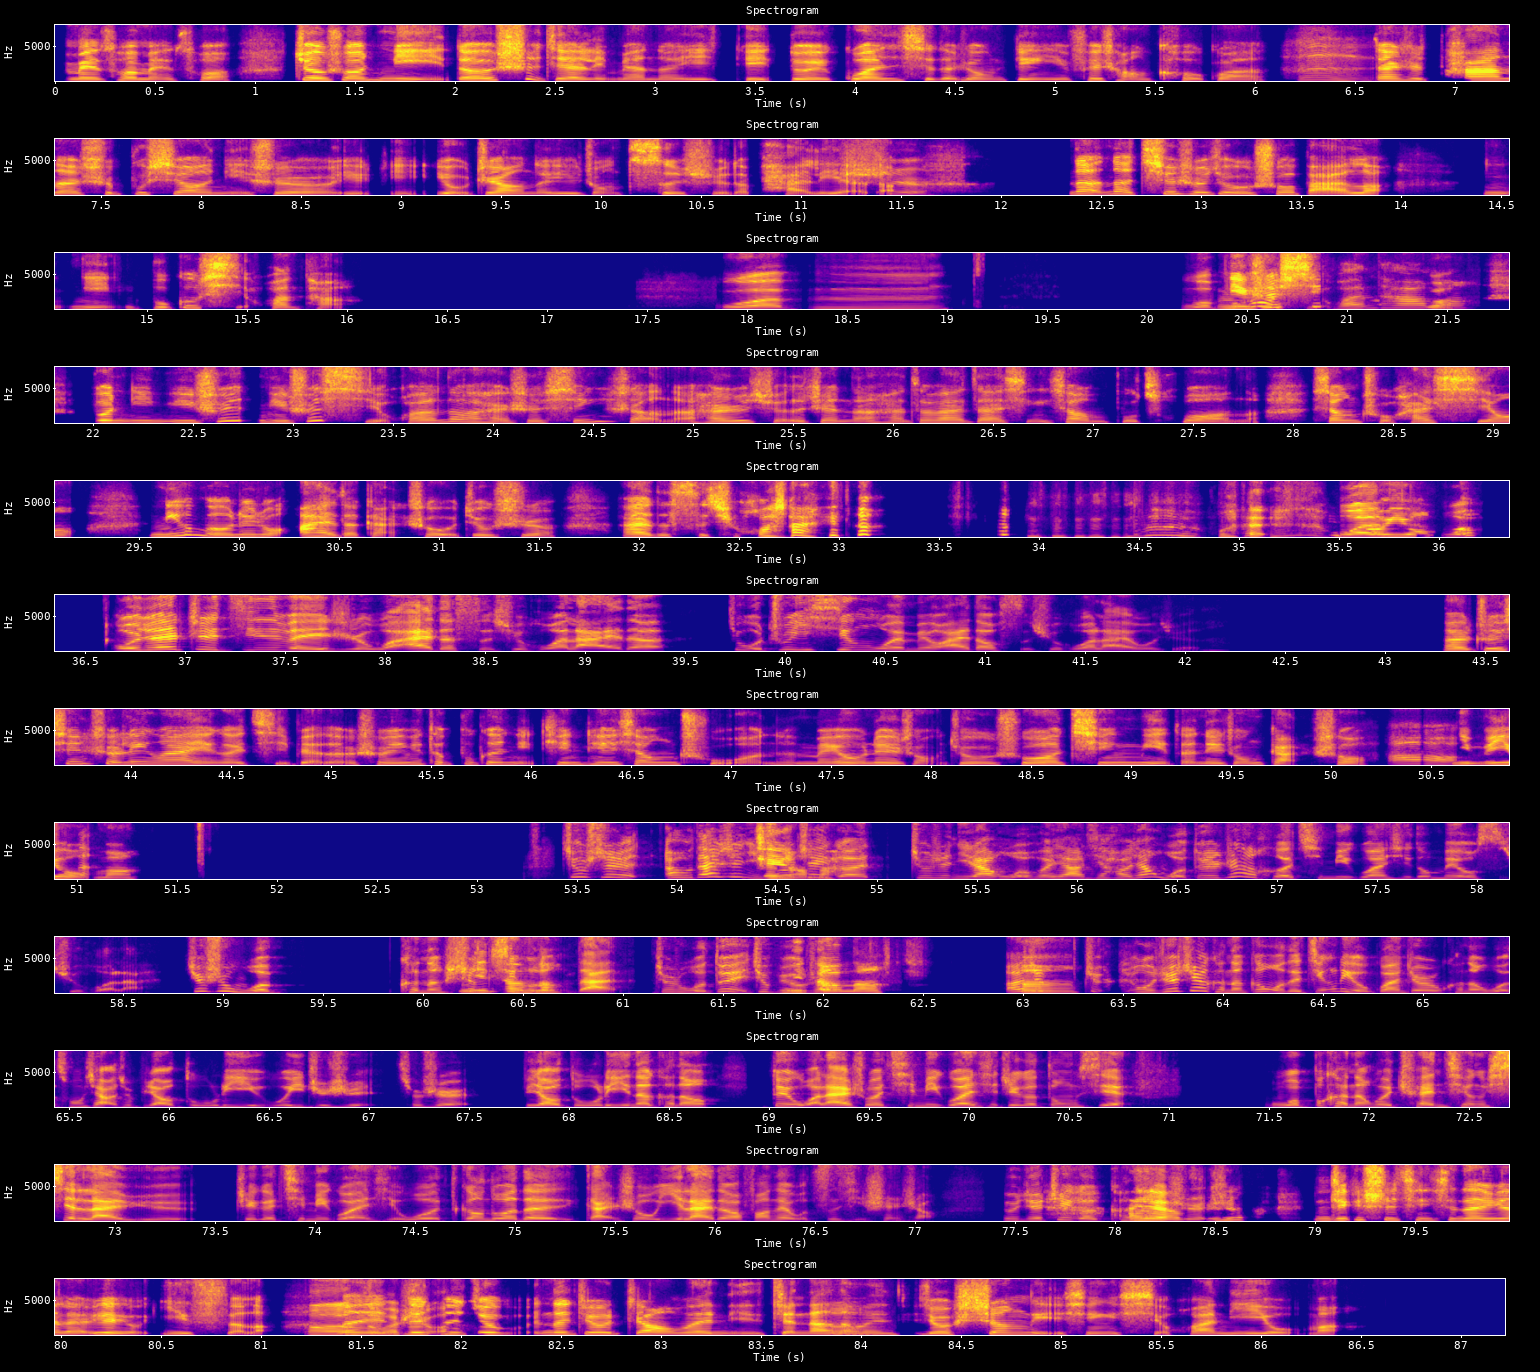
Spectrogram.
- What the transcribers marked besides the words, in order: other background noise; tsk; unintelligible speech; laughing while speaking: "活来的？ 那种有吗？"; chuckle; laughing while speaking: "我"; chuckle; tsk; chuckle; laughing while speaking: "哎呀，不是"; laughing while speaking: "嗯，怎么说？"
- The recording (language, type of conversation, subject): Chinese, podcast, 有什么歌会让你想起第一次恋爱？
